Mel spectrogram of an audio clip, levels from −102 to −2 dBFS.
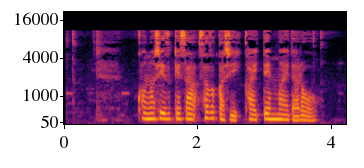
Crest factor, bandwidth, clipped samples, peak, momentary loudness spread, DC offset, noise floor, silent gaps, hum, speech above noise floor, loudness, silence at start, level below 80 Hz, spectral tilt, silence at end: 18 dB; 12 kHz; under 0.1%; -6 dBFS; 21 LU; under 0.1%; -50 dBFS; none; none; 27 dB; -23 LUFS; 0.15 s; -64 dBFS; -3.5 dB/octave; 0.35 s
